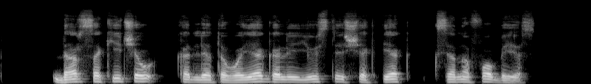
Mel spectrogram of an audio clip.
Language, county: Lithuanian, Panevėžys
